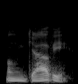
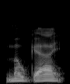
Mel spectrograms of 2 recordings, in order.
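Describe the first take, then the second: First: The name is read out letter by letter. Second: The name is said in its local form. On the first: The speaker calls it wrong. "we have the infamous Mungavi" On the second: The speaker calls it right. "which is actually pronounced as Milgai"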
